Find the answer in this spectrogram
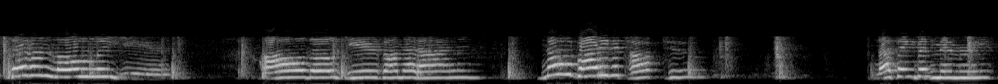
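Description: Woman acting a very high-pitched determined wife. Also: slow pace, pauses often, noisy background. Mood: wistful, reproachful. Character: determined, sharp-tongued wife back from an island. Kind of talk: 1950s screwball comedy radio acting on stage. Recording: muffled live stage audio.

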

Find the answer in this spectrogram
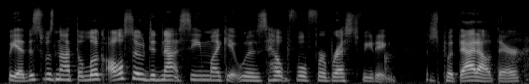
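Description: A woman from Ohio co-hosting a podcast, chatting casually and animatedly, her voice still a little deep after a cold. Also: a little fast, clean tone, no echo. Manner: animated, acts out quoted voices, laughs often. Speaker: podcast co-host. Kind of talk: casual chat.

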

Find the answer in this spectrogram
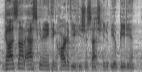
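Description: A male pastor preaching in a church, rising from hushed, low lines to loud, climbing shouts of exhortation. His voice sits a little high for a man, and soft music plays under him. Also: rapid-fire. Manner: builds to loud, high-pitched preaching then drops low and quiet. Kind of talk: sermon. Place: church sanctuary.

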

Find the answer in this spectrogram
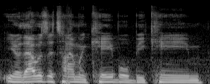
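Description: Middle-aged male guest from Indiana, very deep and flat voice, rambling and repetitive, faint hiss. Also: a little fast. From Indiana, USA. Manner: rambling, repeats words while thinking. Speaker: guest, high school principal. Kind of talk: casual interview.

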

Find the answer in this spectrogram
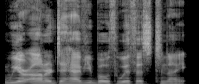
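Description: A man's voice: mid-range voice, expressive, fast, dry recording, studio quality, pitched above the performer's own voice, lightly acted. A man voicing a female television talk show host with a brassy, announcing delivery in an audiobook. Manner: bright, announcing broadcast delivery.

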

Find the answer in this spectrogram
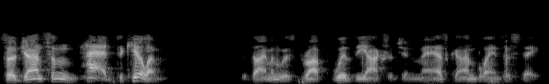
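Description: A wisecracking radio detective. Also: male voice, normal speed, slight background noise. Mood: cocky. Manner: breezy, joking, lively pitch. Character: wisecracking male detective, cool and cocky. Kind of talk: 1940s radio acting. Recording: narrow phone-like old radio broadcast.

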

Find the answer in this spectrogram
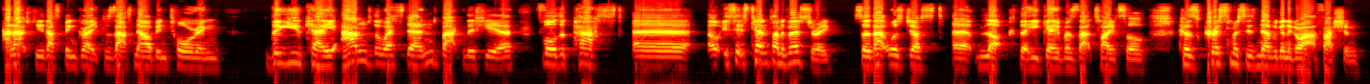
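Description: A middle-aged man, telling stories casually as an interview guest, in an animated way. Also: fairly high pitch, moderate pace, rough recording. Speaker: theatre artistic director, podcast guest.

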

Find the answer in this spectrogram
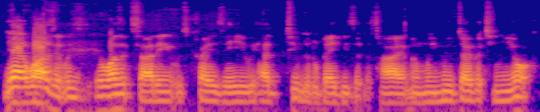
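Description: A middle-aged man with a London accent, talking through his career in a podcast interview, often pausing with fillers and restarting sentences. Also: low voice, creaky, warm tone, muffled recording. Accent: London English. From England. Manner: hesitant, many fillers and restarts. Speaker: guest, product executive.

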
